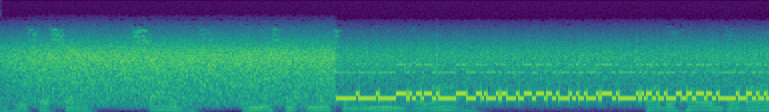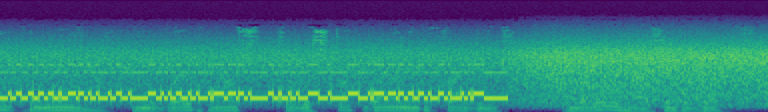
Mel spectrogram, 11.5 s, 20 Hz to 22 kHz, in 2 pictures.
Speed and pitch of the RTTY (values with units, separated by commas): 50 baud, 170 Hz shift, 610 Hz centre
